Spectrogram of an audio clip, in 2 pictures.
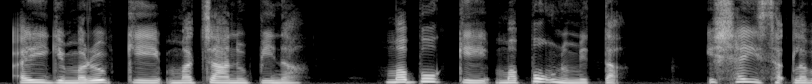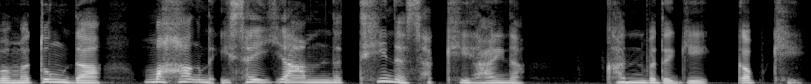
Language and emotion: Manipuri, sad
